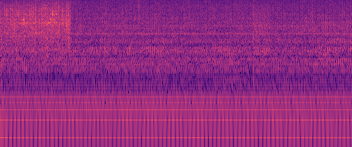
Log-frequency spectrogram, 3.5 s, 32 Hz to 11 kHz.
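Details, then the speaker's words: Aircraft engine after sitting 15 years, carburetor with rebuilt silicone diaphragms: loud propeller engine, steady pulsing beat about four per second with slight idle chug at low rpm; owner thinks it's lean, plans richening. "the run smooth otherwise otherwise except for this uh kind of low rpm this a little bit of an idle chug and can we tell if it's lean or rich i think it's lean"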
